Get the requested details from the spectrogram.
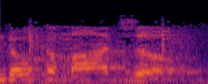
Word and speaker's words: dokimazo: And he uses the Greek term dokimazo. That's spelled D-O-K-I-M-A-Z, long O. Dokimazo.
